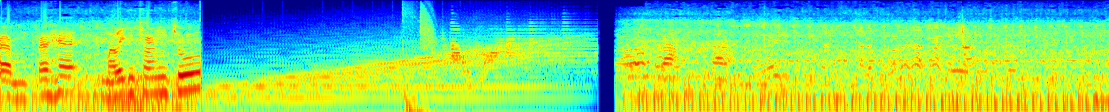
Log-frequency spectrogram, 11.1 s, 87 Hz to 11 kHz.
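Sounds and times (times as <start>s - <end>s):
electronic logo jingle: 2.0s - 6.0s.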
